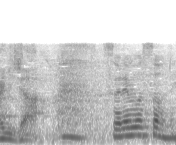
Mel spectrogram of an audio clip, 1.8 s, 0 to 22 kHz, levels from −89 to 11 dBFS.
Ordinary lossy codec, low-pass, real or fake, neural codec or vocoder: none; 7.2 kHz; real; none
